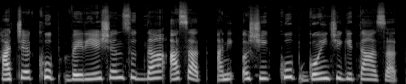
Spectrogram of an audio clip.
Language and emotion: Goan Konkani, neutral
